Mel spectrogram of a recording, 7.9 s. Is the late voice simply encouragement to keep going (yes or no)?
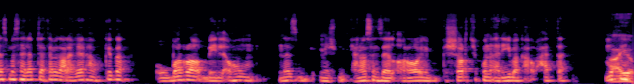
yes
